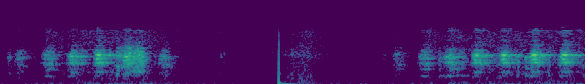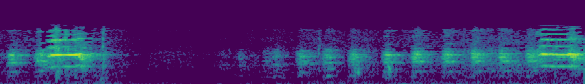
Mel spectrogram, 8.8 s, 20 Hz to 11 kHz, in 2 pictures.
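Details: Hen that has just laid an egg, recorded at breakfast time on January 31, 2021: a stuttering series of quick clucks, a single sharp click, then two loud stretched squawks ending each cluck sequence.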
